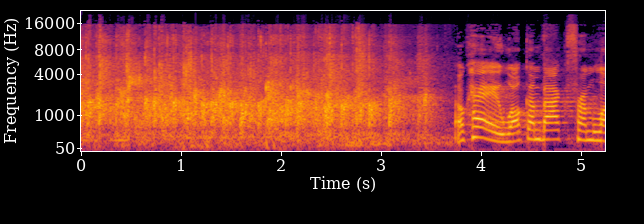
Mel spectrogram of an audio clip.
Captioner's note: crowd clapping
